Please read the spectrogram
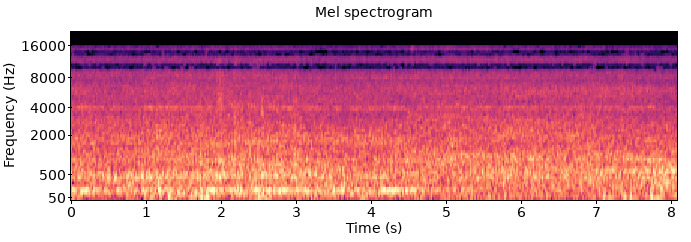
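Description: Vacuum cleaner running steadily: a constant rush of air with a low hum and a faint high whine.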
